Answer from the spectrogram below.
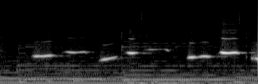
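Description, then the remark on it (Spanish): A person whistles a string of short, clear, bird-like notes, imitating the call of a crested tanager (tangara copetona), a red, crested bird, with brief pauses between phrases over a low steady background rumble. “escuchó un pájaro, le silbó, era una, una tangara copetona como un azulejo, pero rojo y de copete,”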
